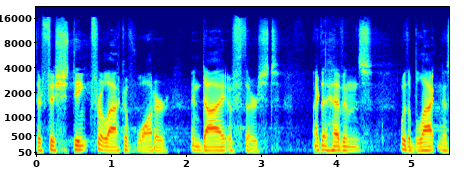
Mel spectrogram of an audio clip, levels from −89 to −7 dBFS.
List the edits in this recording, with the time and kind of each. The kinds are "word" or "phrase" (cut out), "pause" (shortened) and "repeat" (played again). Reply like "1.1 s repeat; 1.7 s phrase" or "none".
3.8 s word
